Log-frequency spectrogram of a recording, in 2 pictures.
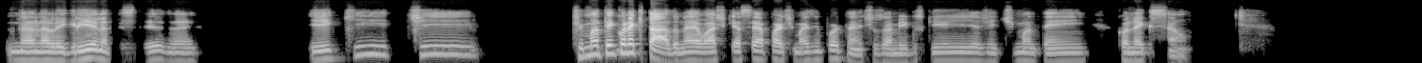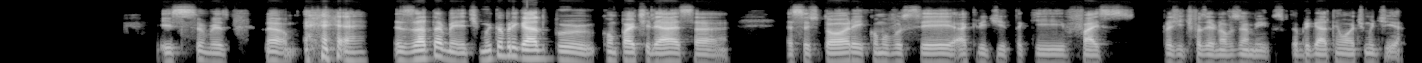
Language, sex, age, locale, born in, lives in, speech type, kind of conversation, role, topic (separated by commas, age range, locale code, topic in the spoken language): Portuguese, male, 35-39, pt-BR, Brazil, United States, conversation, podcast, host, Como você faz novas amizades em diferentes fases da vida?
